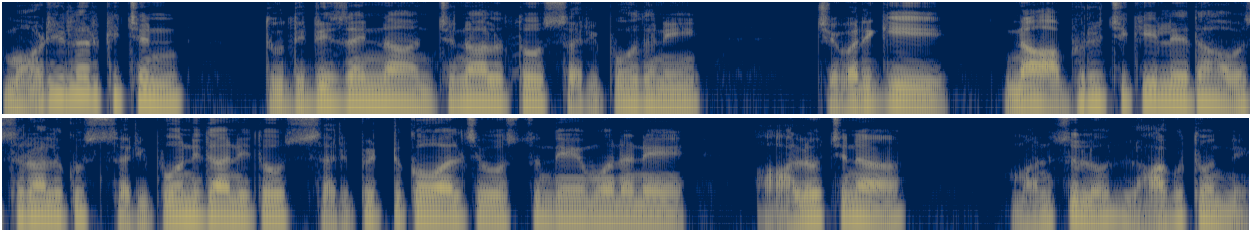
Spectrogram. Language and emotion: Telugu, fearful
